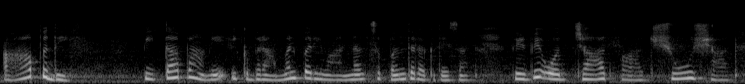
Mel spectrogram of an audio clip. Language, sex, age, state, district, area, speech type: Punjabi, female, 18-30, Punjab, Tarn Taran, urban, spontaneous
